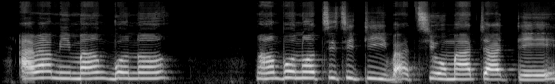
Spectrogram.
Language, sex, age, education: Yoruba, female, 15-29, tertiary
